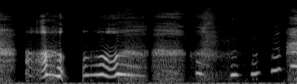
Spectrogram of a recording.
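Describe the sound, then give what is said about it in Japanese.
A person cries in a string of voiced wails and whimpers that waver up and down in pitch, broken by sharp gasping breaths and a few shorter sobs near the end. “あら、とうとう本気で泣いちゃった。”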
